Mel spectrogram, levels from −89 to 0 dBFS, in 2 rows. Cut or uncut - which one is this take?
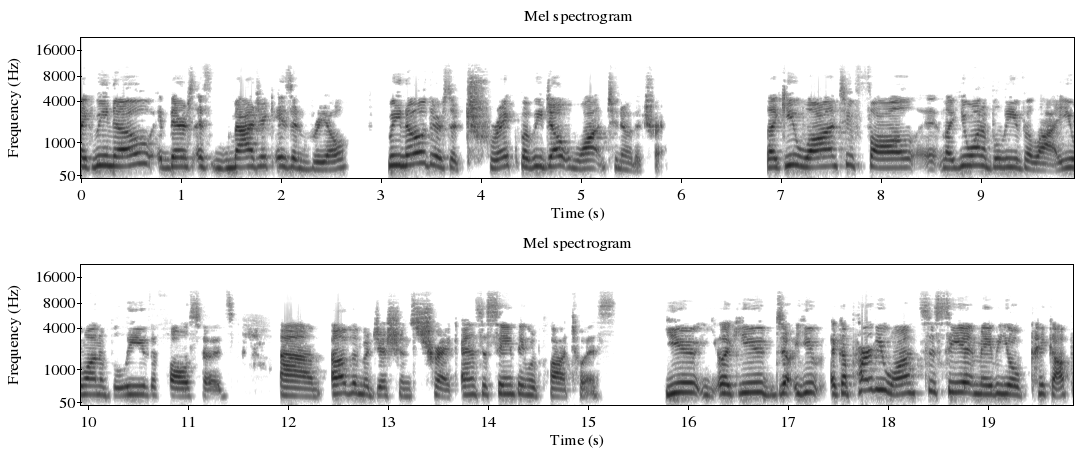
uncut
